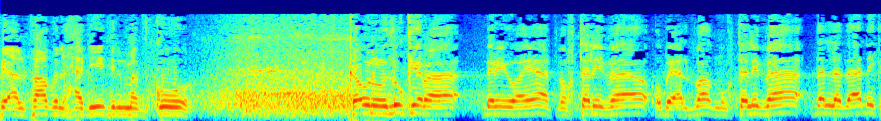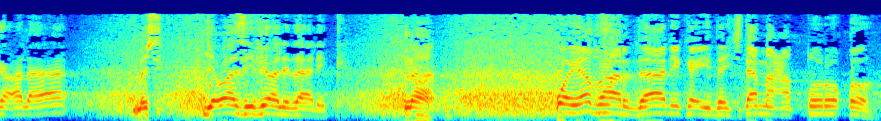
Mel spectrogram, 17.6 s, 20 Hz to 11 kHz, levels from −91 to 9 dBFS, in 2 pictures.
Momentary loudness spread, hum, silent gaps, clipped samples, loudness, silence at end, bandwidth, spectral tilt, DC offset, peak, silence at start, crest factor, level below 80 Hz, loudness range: 7 LU; none; none; under 0.1%; -15 LUFS; 0 s; 8 kHz; -4 dB/octave; under 0.1%; -2 dBFS; 0 s; 12 dB; -52 dBFS; 2 LU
